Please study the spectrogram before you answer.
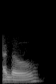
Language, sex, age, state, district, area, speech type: Santali, male, 18-30, West Bengal, Bankura, rural, conversation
